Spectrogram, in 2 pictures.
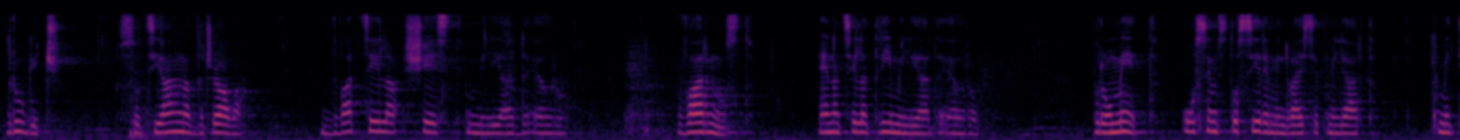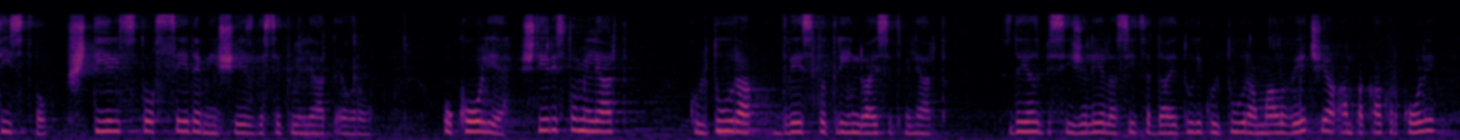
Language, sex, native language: Slovenian, female, Slovenian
